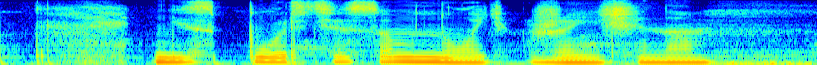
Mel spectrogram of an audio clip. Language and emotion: Russian, angry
